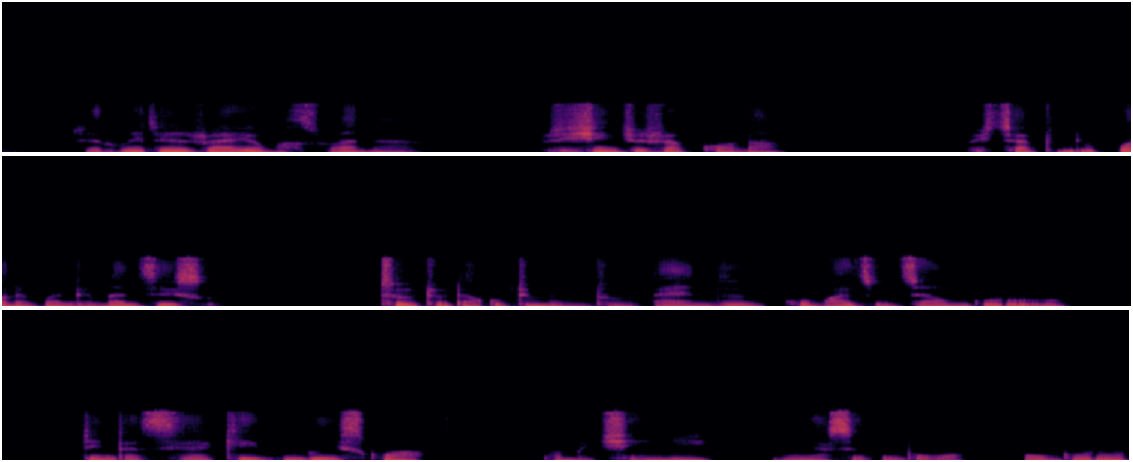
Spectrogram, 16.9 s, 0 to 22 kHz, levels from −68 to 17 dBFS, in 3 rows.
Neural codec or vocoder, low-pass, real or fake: codec, 16 kHz, about 1 kbps, DyCAST, with the encoder's durations; 7.2 kHz; fake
